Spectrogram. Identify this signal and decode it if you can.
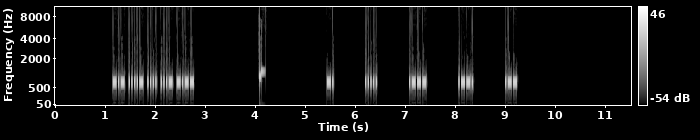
Morse code, heard as a keyed tone, about 44 wpm, spaced as for 19 wpm, 700 Hz. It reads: K4HVY N5JPW
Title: USA Call Signs - 5 Characters - 8x Character Spacing - 45wpm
